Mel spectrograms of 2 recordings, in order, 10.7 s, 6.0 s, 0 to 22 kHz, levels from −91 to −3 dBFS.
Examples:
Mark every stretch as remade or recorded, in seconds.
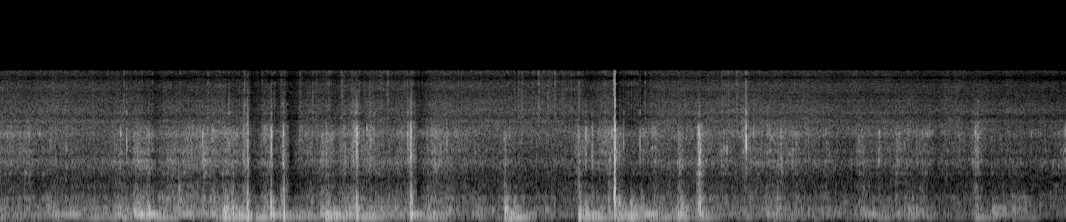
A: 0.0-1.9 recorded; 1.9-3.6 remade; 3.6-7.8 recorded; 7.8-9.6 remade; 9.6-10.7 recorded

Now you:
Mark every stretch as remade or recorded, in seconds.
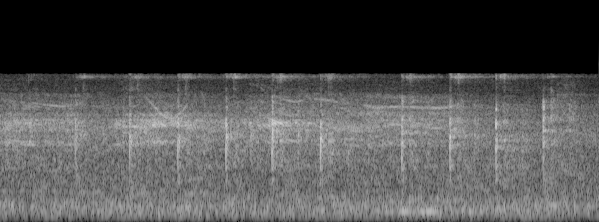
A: 0.0-1.0 recorded; 1.0-2.4 remade; 2.4-3.3 recorded; 3.3-4.7 remade; 4.7-6.0 recorded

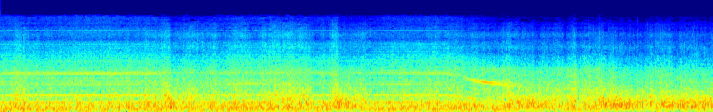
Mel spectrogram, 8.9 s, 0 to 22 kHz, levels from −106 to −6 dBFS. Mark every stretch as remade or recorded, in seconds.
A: 0.0-3.7 remade; 3.7-8.9 recorded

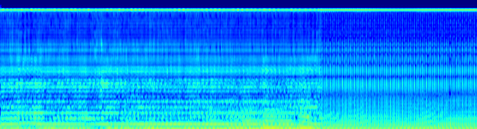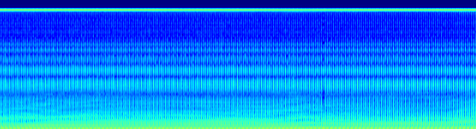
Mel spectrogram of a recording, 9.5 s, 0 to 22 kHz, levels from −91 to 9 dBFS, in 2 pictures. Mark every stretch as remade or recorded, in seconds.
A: 0.0-3.2 remade; 3.2-9.5 recorded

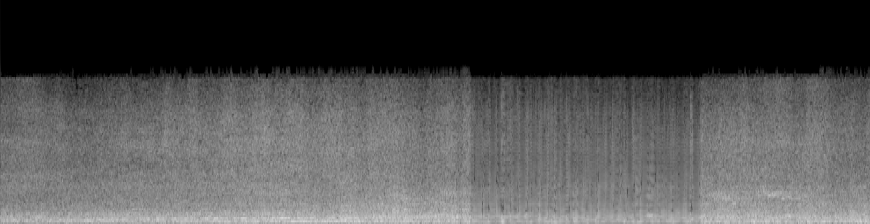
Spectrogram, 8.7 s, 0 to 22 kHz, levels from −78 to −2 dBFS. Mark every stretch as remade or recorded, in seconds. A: 0.0-4.7 recorded; 4.7-7.0 remade; 7.0-8.7 recorded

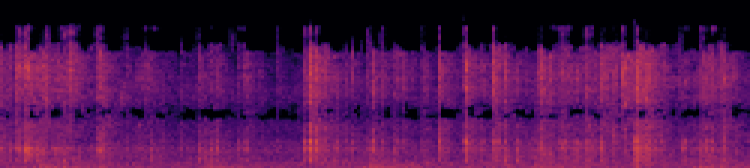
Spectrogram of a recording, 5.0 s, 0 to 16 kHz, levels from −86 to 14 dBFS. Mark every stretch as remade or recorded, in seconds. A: 0.0-5.0 remade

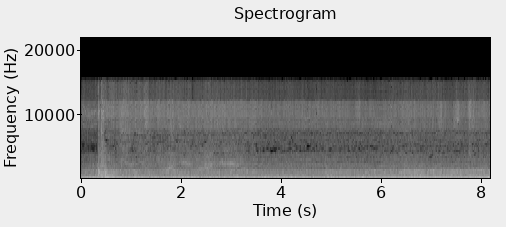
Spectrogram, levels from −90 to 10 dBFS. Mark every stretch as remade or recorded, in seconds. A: 0.0-8.2 recorded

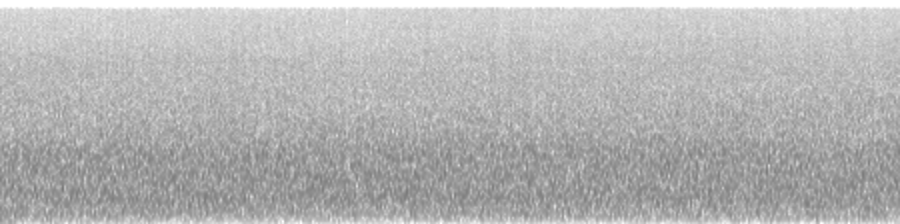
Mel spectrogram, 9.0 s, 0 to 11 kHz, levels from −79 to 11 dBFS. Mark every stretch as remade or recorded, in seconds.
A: 0.0-9.0 recorded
